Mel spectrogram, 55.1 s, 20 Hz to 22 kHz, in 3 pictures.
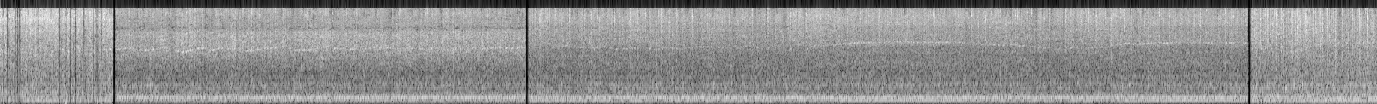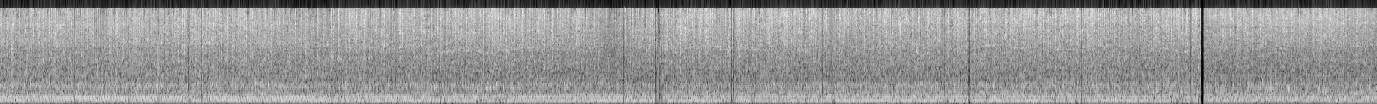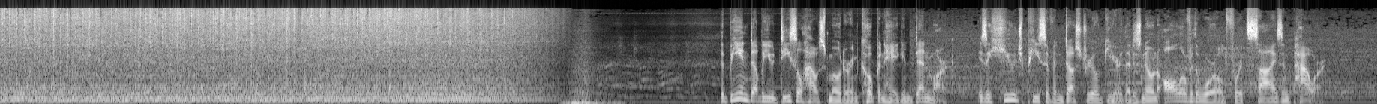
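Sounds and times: aero engine running loudly: 0.0s - 45.1s, 48.7s - 54.8s.

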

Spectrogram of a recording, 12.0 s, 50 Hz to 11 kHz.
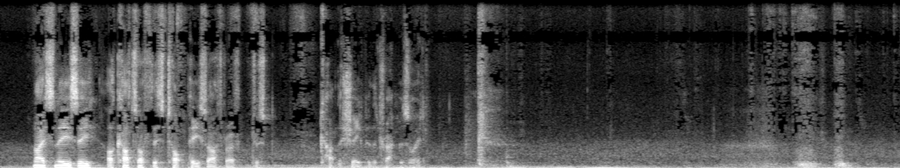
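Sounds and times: low steady hum: 0.0s - 12.0s
hand saw strokes in wood: 10.5s - 11.4s.

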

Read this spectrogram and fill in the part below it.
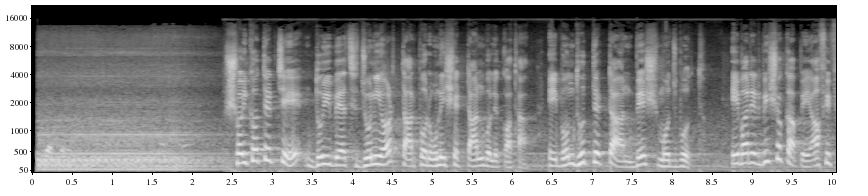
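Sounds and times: steady mechanical drone: 0.1s - 10.0s.

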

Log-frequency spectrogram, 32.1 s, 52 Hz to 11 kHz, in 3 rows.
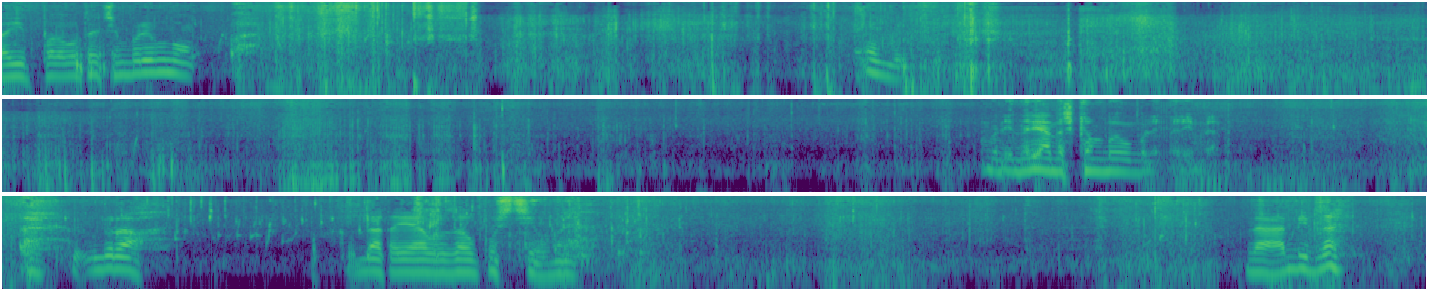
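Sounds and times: stream water splashing: 0.0s - 3.4s, 20.4s - 32.0s.

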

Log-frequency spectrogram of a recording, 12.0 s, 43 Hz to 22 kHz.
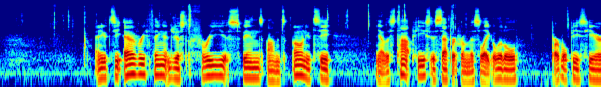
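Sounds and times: man's voice: 1.9s - 6.6s, 7.5s - 10.4s, 11.0s - 12.0s.

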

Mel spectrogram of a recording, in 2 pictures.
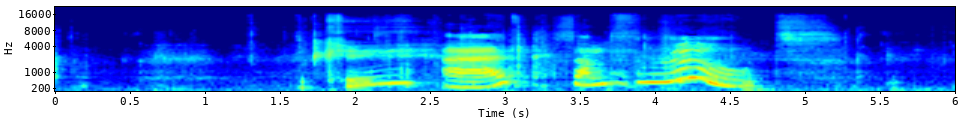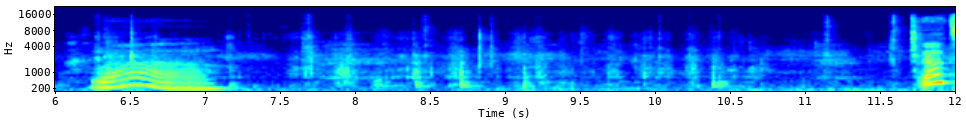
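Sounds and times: paper rustling: 6.3s - 11.2s.

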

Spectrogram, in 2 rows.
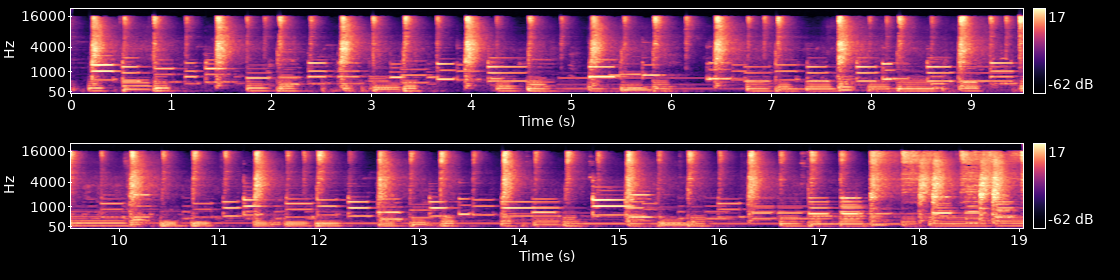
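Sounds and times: bass line: 0.0s - 19.0s
drum kit beat: 0.0s - 19.0s
electric guitar: 0.0s - 19.0s
electric keyboard: 0.0s - 19.0s.

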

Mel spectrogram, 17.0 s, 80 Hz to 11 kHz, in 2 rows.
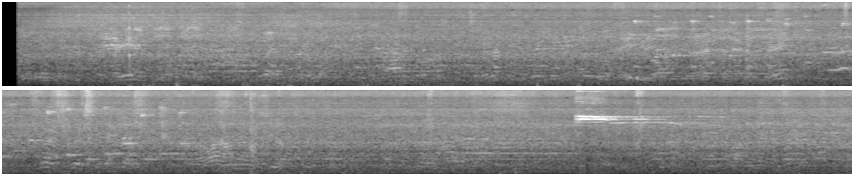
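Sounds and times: faint distant voices: 0.2s - 17.0s.

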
